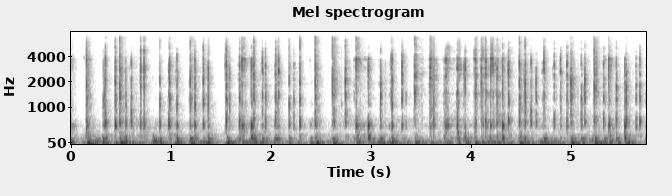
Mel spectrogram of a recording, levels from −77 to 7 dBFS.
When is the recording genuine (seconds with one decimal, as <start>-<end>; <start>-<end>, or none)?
0.0-3.5; 4.3-5.8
